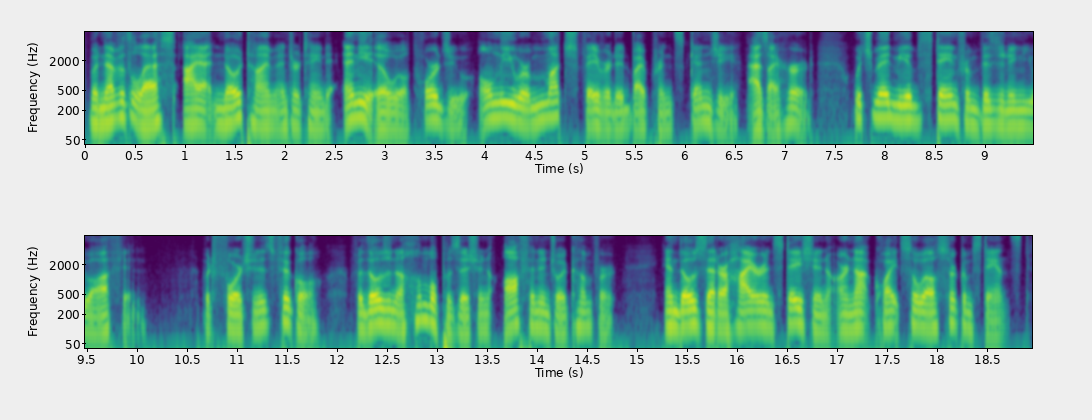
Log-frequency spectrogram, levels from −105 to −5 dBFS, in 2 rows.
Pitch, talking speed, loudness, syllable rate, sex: 110 Hz, 180 wpm, -21 LUFS, 5.6 syllables/s, male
